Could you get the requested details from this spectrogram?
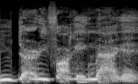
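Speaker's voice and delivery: very high, shrill boot-camp drill-sergeant yell. Playing a boot camp sergeant yelling at a recruit: drill sergeant yelling. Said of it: "a sergeant yelling at you in boot camp".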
